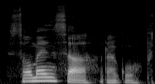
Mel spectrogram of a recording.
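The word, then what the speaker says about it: Samantha: 서멘사라고 붙여놨더라고요. 예. 어, 원래 발음에 가까운 곡이지만 약간 낯설게 느껴졌습니다. 저한테는 그냥 사만다인데 사만다로 할게요 편의상.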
